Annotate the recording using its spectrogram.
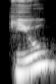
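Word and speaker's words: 九: গো এতটুক clear screenshot মাইরা রাখতে পারেন মুখস্ত করার জন্য দেখেন পরবর্তীতে আসি ছয় কে বলা হয় রকু কি বলা হয়?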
